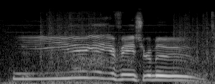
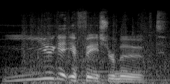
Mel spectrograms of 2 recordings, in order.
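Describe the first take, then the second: First: High, slow silly voice; squeaky cartoon menace. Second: Mock menace. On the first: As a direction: repeat it as a goofy cartoon baddie. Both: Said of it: "repeated in a sillier voice".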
